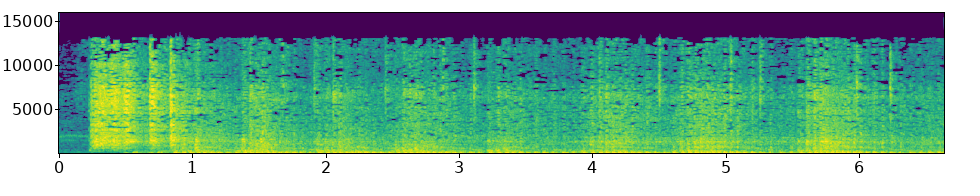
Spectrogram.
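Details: 2018 TVS Ntorq 125 after a new battery replaced the 3-year-old one, with a starter relay that sticks: fires and settles into a lumpy idle with an odd low rumble; cause unclear.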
